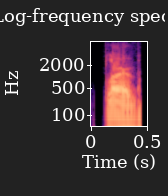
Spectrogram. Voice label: "blurb", American

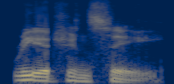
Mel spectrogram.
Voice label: "reagency", American

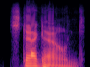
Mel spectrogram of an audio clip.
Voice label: "staghound", American

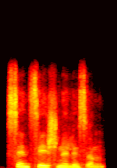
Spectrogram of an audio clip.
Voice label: "sensationalism", Indian

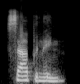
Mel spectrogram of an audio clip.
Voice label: "saponin", Indian

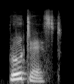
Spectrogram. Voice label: "protest", Indian; Dictionary

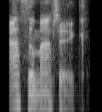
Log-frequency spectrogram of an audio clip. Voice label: "athematic", British

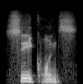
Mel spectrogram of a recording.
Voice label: "sequence", American

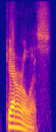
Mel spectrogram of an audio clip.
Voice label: "garrulous", American

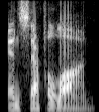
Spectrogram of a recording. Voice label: "encephalon", American

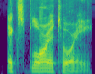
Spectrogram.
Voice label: "exploratory", American

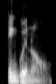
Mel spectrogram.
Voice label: "inguinal", American

